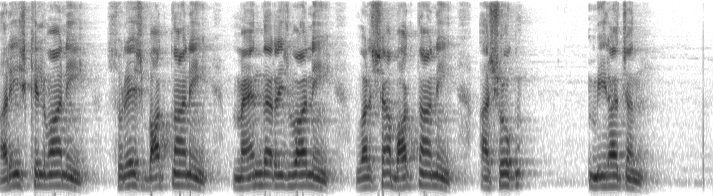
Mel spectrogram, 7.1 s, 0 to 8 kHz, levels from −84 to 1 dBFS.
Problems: constant background noise, echo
